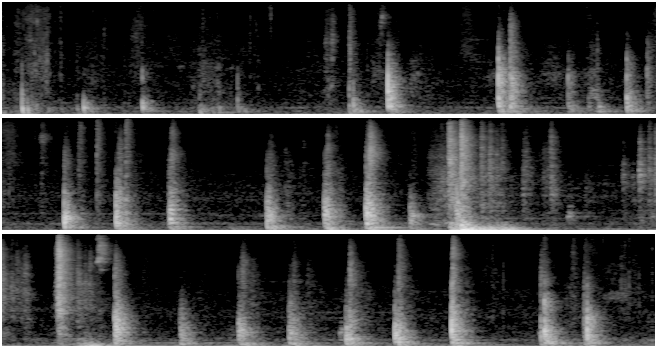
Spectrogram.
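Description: Someone walks over to check whether a door is locked: a long series of evenly spaced soft thuds, like footsteps, with a heavier clunk near the middle, then more steps at a similar pace.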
